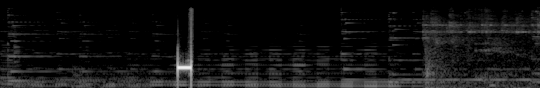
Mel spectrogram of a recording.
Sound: beeps

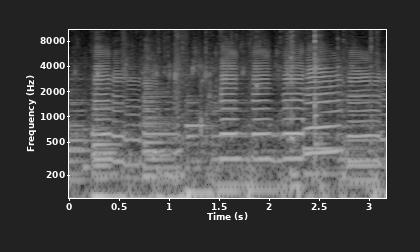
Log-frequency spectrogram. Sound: whisking

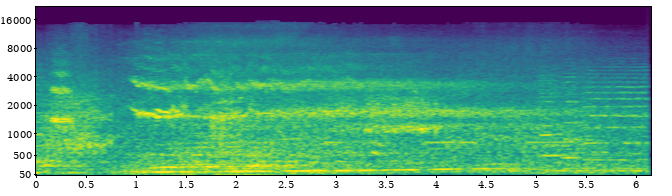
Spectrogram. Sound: tyre screeching

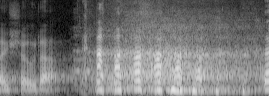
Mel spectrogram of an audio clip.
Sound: laughter

